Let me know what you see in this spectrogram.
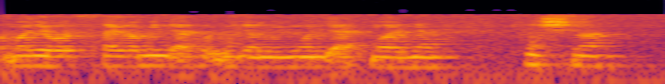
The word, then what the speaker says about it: Krishna: It's pronounced here the same in Hungary as it is in India, as it is in America, as it is in Russia. Krishna.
